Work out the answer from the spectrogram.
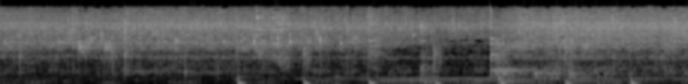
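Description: Grated garlic-ginger paste and ajwain seeds sizzling in hot oil while a spoon stirs them in the pot. A short low knock repeats about twice a second from about two seconds in.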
